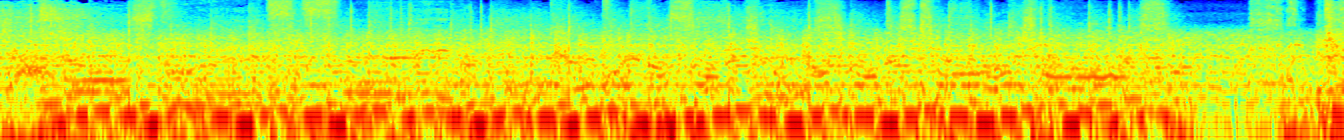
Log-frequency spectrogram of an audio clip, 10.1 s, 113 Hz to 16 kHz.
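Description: Distorted electric guitar in drop B tuning playing a fast heavy-metal riff over the song's backing track, played on a Solar A2.6 electric guitar through an amp simulator. Just before the end the low end drops out briefly and the music thins, then comes back heavy.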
